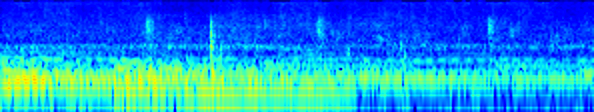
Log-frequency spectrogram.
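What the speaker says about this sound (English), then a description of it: "all you gotta do is just stir it like this" A spoon stirs squirrel soup with fresh herbs in a pot, a soft wet swishing over a quiet simmer, with a few light clinks and no talk.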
